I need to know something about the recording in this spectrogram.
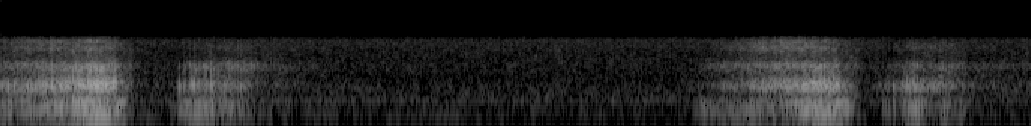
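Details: Sleeper snoring loudly enough to wake herself: two cycles of a harsh, fluttering inward snore followed by a shorter outward snort, then quiet; snoring.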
